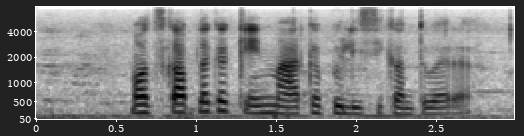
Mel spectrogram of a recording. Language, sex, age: Afrikaans, female, 19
